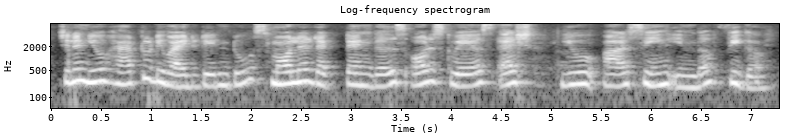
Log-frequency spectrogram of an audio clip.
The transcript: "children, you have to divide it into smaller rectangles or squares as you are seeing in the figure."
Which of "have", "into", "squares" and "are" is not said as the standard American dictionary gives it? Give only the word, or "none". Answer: squares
